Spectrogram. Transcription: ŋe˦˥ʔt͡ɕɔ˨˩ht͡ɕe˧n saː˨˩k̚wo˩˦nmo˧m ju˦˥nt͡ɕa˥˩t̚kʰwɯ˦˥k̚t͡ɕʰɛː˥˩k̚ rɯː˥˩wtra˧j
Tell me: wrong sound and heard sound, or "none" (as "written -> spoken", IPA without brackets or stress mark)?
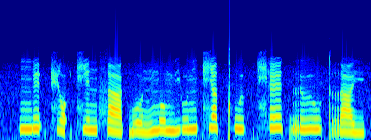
h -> ʔ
